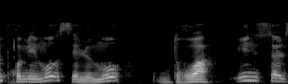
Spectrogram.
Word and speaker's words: droit: On entend dr au début, donc on a un D et un R. Ensuite, on a le son wa qui s'écrit OI comme d'habitude. Et à la fin, on a une lettre muette, c'est le T, lettre muette qu'on retrouve dans droite.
